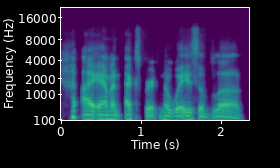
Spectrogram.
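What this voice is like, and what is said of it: Impression of Leon Phelps. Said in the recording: “Leon. ... My name is Leon Phelps”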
